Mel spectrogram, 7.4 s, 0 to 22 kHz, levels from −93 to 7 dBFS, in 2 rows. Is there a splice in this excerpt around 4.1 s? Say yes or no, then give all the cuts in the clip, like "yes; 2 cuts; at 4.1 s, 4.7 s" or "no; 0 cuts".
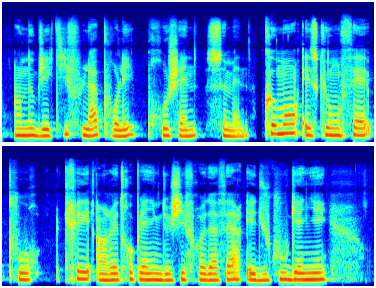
no; 1 cut; at 2.5 s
